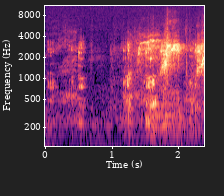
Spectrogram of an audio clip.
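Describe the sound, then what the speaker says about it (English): Pigs in a hut on a farm, grunting and squealing at a moderate distance. The calls are faint and scattered at first, then grow louder and more continuous toward the end. "Nice bunch of pigs."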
